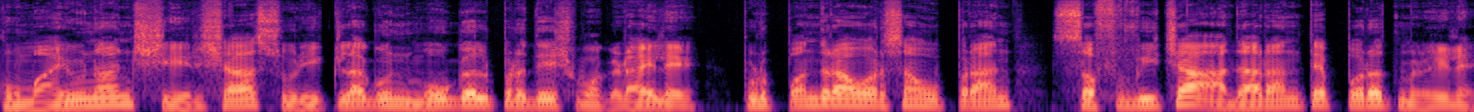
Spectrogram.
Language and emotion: Goan Konkani, neutral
